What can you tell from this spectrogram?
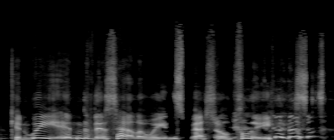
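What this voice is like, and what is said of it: Warbly put-on character voice. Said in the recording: “It is kind of warbly, isn't it?”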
